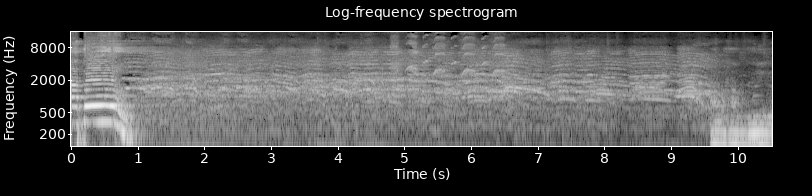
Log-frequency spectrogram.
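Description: A crowd of children chatters and shouts.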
